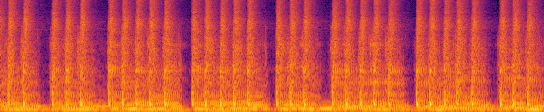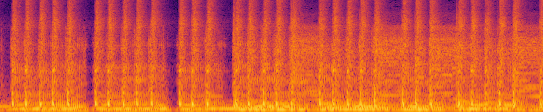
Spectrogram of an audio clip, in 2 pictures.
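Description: Loud hardcore/crossover band music: heavy drums and bass driving a steady beat, the sound growing denser about eight seconds in.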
